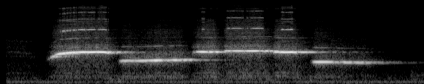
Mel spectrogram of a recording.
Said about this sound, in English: And I'm gonna play that clip again for you guys and let you guys hear it. I mean, this is one of the best disembodied whistles I've ever heard.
